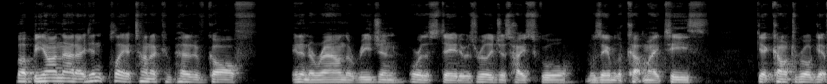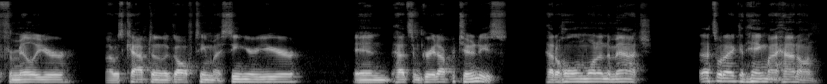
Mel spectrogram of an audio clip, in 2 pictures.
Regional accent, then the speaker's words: Framingham, Massachusetts, United States; growing up in the Framingham area

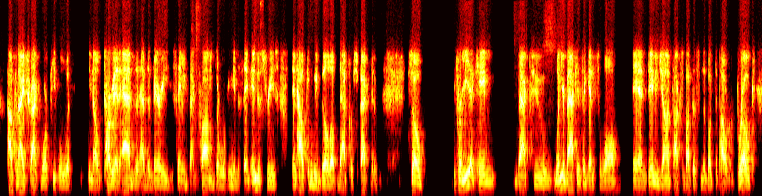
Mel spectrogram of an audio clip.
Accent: Wisconsin, United States; I grew up in Wisconsin

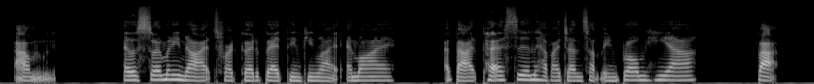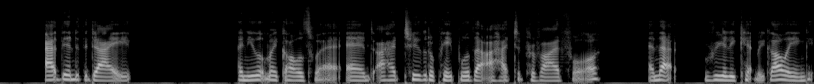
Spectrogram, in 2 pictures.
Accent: Australia; I'm Australian

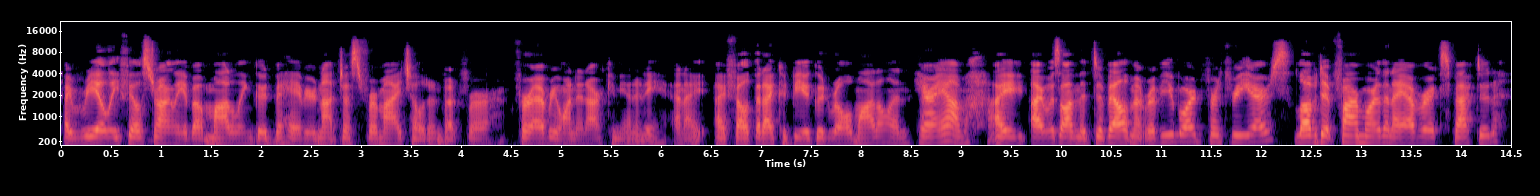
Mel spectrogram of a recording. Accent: Boston, Massachusetts, United States; moved away as an adult; now in Scottsdale, United States; I grew up in Boston

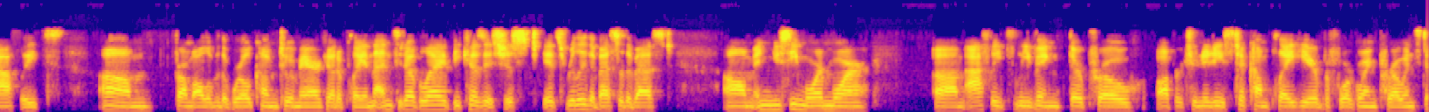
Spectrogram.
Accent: Hamilton, Ontario, Canada; Growing up in Hamilton, I'm from Hamilton, Ontario, Canada.

